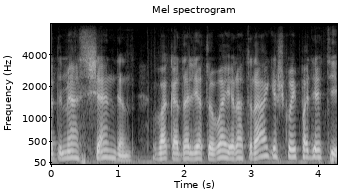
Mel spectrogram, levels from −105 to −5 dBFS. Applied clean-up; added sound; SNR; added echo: none; none; none; none.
